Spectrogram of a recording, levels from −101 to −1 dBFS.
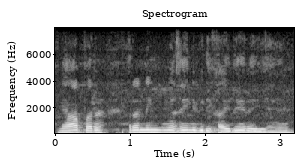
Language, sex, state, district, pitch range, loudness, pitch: Hindi, male, Haryana, Jhajjar, 140-160 Hz, -14 LUFS, 155 Hz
